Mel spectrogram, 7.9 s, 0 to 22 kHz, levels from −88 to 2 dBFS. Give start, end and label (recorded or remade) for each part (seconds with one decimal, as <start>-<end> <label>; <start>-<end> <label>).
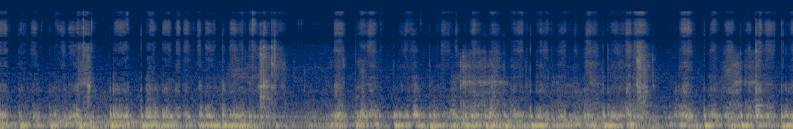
0.0-1.8 recorded; 1.8-7.9 remade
